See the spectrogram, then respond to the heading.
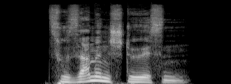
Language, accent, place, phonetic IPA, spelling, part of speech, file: German, Germany, Berlin, [t͡suˈzamənˌʃtøːsn̩], Zusammenstößen, noun, De-Zusammenstößen.ogg
- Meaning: dative plural of Zusammenstoß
